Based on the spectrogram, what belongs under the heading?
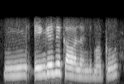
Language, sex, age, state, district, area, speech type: Telugu, female, 30-45, Telangana, Warangal, rural, conversation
